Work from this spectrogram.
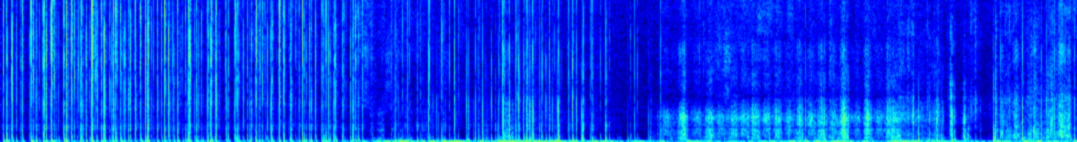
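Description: Two people tap long nails along the back and edges of a smartphone in a black plastic case lying flat on a microphone. Rapid, uneven clicks and scratches ride over a deep, boomy low rumble. The sound grows fuller and louder from about four seconds in.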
